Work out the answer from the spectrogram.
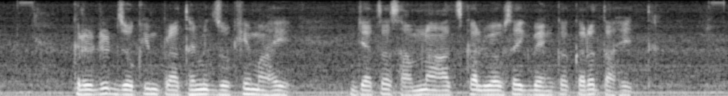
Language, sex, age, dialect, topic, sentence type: Marathi, male, 25-30, Northern Konkan, banking, statement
